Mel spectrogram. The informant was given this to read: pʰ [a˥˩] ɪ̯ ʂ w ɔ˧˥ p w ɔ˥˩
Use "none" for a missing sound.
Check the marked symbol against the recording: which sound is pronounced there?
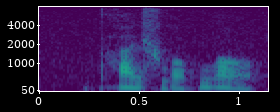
a˥˩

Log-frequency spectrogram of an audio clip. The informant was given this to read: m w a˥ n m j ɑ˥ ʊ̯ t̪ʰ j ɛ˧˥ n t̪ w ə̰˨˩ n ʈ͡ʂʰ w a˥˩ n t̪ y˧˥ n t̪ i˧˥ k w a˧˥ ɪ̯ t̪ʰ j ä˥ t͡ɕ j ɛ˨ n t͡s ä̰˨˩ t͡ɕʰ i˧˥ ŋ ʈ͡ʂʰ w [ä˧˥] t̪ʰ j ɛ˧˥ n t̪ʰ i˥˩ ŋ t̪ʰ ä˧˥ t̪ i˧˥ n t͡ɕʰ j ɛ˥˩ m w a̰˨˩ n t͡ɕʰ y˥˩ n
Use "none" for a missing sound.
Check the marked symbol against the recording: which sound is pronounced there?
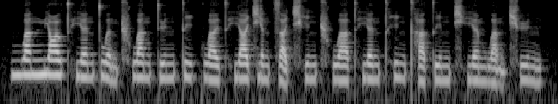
ä˧˥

